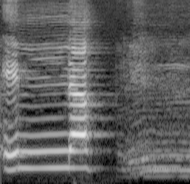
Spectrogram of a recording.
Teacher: the tongue is up and to the front, the ghunna in the nose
